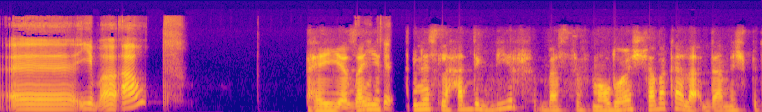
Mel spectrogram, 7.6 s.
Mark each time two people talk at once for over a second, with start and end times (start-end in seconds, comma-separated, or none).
none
